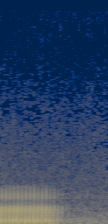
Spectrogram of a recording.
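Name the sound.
cat purring in video game Like a Dragon: Ishin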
